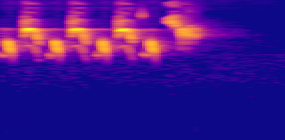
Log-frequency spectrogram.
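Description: A nightingale sings a quick run of bright, repeated chirping notes in a steady rhythm, clear, ending after about a second with no voices present.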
